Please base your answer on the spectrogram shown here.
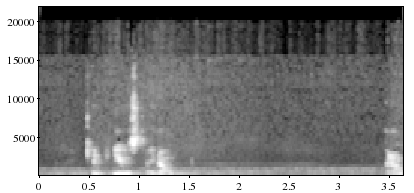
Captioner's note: none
